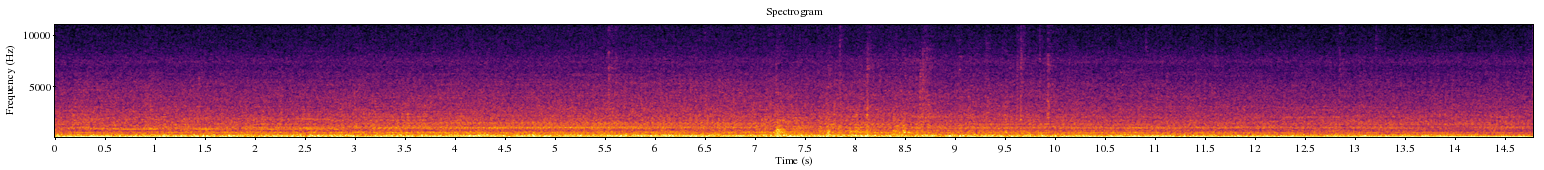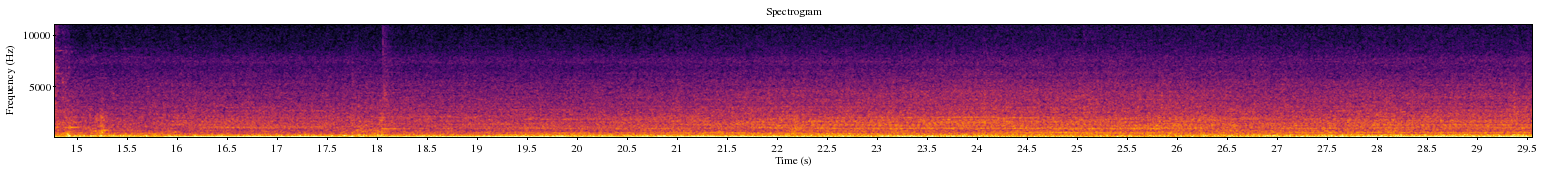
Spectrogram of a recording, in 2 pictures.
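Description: Branson 4520 diesel tractor engine running steadily under load while the tractor pulls a box blade over dirt. A constant low drone, growing a little louder near the end as the tractor comes closer.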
